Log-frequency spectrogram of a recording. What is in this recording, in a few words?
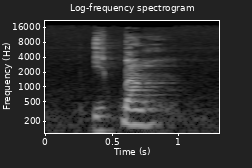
"spoon", Ibibio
